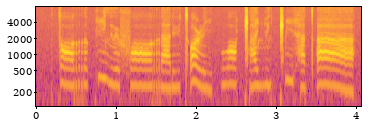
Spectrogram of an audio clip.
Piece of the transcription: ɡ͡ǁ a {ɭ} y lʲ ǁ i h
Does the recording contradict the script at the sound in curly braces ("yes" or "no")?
yes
